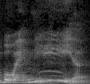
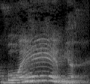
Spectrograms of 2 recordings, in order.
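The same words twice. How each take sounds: First: BoeMIa com o I esticado; tônica no MI. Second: BoÊmia com o Ê esticado; tônica no Ê. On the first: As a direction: alongue e reforce o MI de boemia. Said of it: "e não boemia". (boemia com ênfase demorada no I) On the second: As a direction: alongue e reforce o Ê de boêmia. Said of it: "tem que ser onde está o acento". (boêmia com ênfase demorada no Ê) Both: Shown as a demonstration.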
